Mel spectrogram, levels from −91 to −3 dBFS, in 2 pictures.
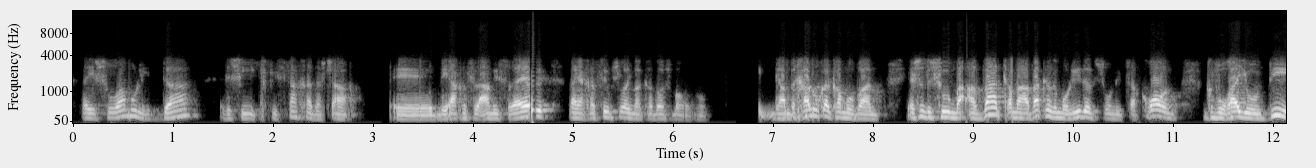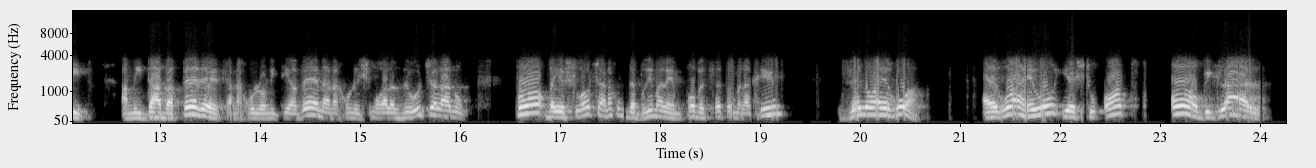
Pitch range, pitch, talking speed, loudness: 115-160 Hz, 130 Hz, 135 wpm, -22 LUFS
